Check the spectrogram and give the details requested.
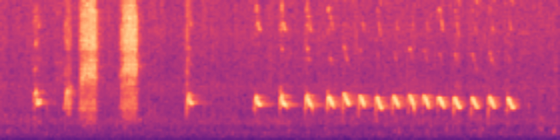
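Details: Training recording of an adult grey-cheeked bulbul: a few scattered harsh buzzes and clipped notes, then a fast, steady run of about fifteen short, bright, downslurred whistles, roughly four per second.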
